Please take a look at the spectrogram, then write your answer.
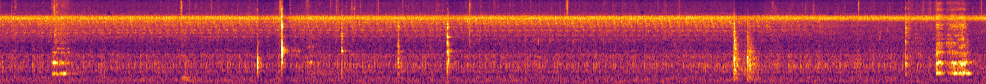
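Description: Chopped onion sautéing in about a tablespoon of olive oil in a pan, a steady soft sizzle running throughout with a few brief clicks and taps of cookware.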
